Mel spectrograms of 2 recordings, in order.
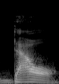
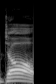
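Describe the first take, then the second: First: "Dowel" in two syllables, DOW-ul; mispronounced doll. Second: Said in the usual way. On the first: Retold or imitated. Mocking how Waka says doll, mispronounced as "Dowel". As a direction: say doll wrongly as "Dowel", rhyming with towel. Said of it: "because he pronounces doll". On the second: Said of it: "he pronounces doll, like the word doll".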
